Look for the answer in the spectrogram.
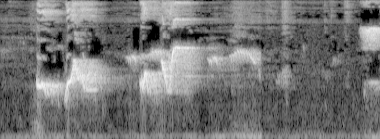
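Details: Hooded pitohui, known as cucak rawa papua, singing: a rising whistled note followed by a longer warbled, slurred phrase, with a faint low hum behind.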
